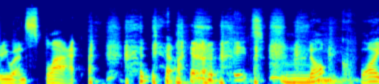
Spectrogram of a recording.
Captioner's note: laughs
